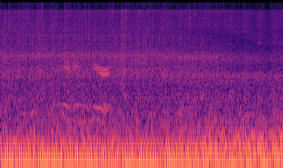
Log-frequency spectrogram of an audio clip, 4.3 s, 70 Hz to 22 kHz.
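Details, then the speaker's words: Chevrolet C10 with LS V8 swap, after new lifters, head gaskets and heads to cure a loud tapping: deep, steady, even idle with quiet valvetrain, only a tiny normal tick. Normal idle with oil pressure about 50. "quiet as can be wow you hear a tiny bit i think that's kind of normal"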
